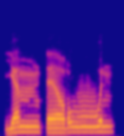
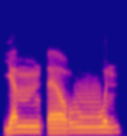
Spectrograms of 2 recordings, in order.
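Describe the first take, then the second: Both takes have the same delivery.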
